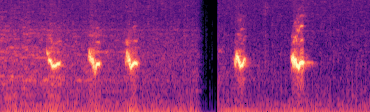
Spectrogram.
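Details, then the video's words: Young sooty-headed bulbul practising its song, giving five short, clear notes with gaps between them and a pause before the last two, over faint low background hum. "burung trucuk muda belajar bunyi dan ropel"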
